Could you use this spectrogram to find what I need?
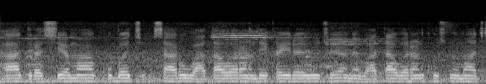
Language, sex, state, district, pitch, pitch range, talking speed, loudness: Gujarati, male, Gujarat, Gandhinagar, 140 Hz, 140-145 Hz, 150 wpm, -16 LUFS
